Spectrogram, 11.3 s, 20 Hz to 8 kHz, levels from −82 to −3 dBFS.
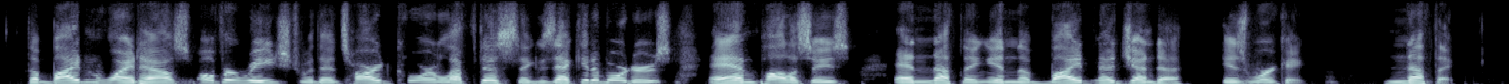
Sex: male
